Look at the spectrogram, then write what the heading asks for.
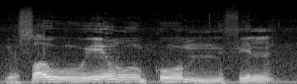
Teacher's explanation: Yang namanya izhar itu tidak dengung, hanya sekedar menjelaskan bunyi mim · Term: izhar syafawi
